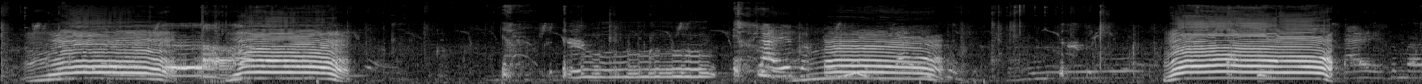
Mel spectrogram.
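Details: Goat. Loud, drawn-out goat bleats come one after another, each a harsh, wavering nasal cry lasting a second or more. A softer, higher bleat from another goat falls between the louder calls.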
